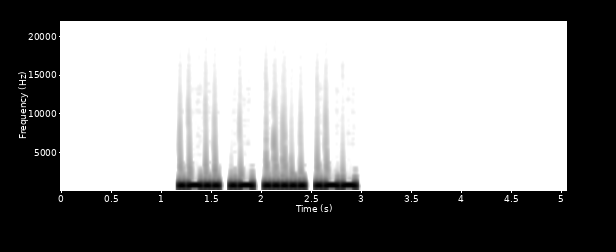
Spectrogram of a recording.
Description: Morse code, heard as a keyed tone, about 27 wpm, 700 Hz. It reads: LA5W
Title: DXCC-100 Call Signs - 4 Characters - 28wpm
